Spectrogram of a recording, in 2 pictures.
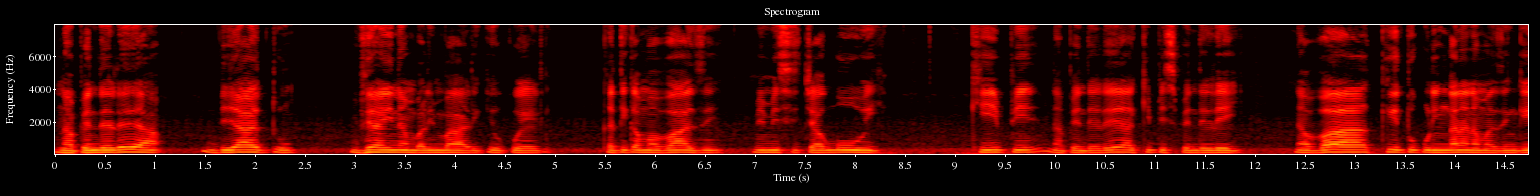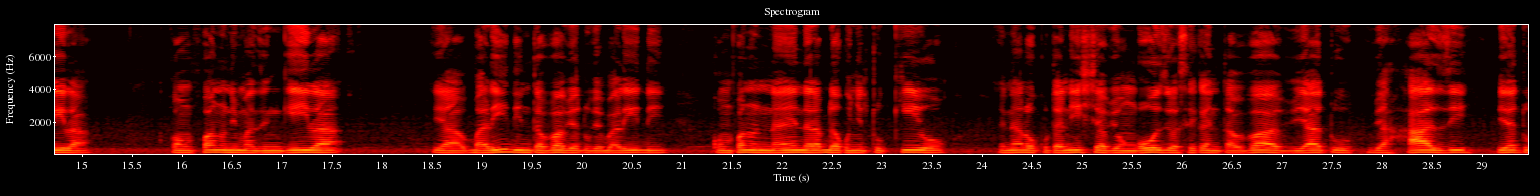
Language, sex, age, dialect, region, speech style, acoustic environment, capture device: Swahili, male, 18-24, Tanzania - Dar es Salaam, Tanzania, happy; relaxed; excited; focused, traffic, mobile / macOS / Safari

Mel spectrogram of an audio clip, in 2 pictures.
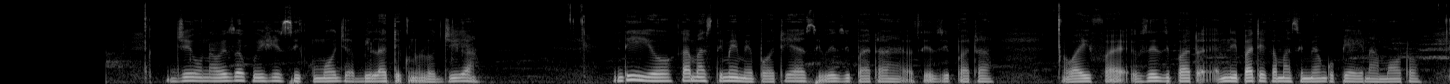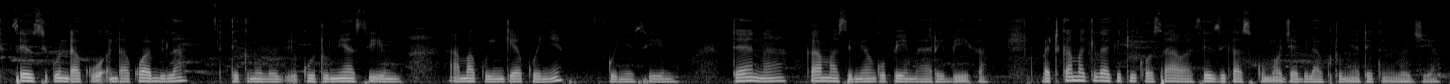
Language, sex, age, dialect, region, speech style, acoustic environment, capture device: Swahili, female, 25-34, Kenya - Nairobi Sheng-influenced, Kenya, relaxed, silence; nature, mobile / Linux / Chrome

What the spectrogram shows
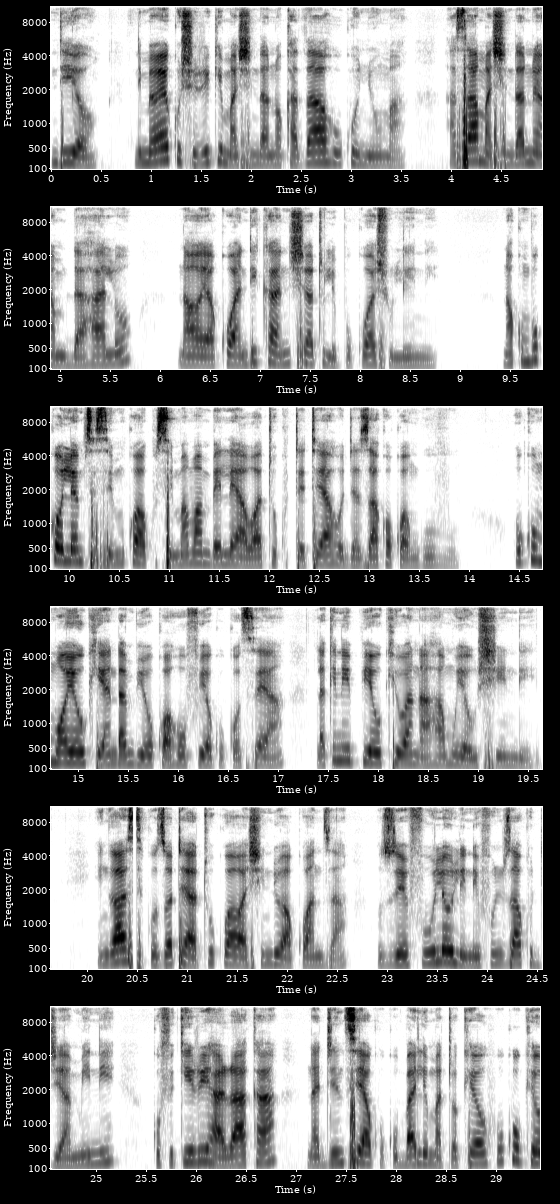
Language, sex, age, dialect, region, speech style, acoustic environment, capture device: Swahili, female, 18-24, Kenya - Nairobi Sheng-influenced, Kenya, relaxed, nature, mobile / Linux / Chrome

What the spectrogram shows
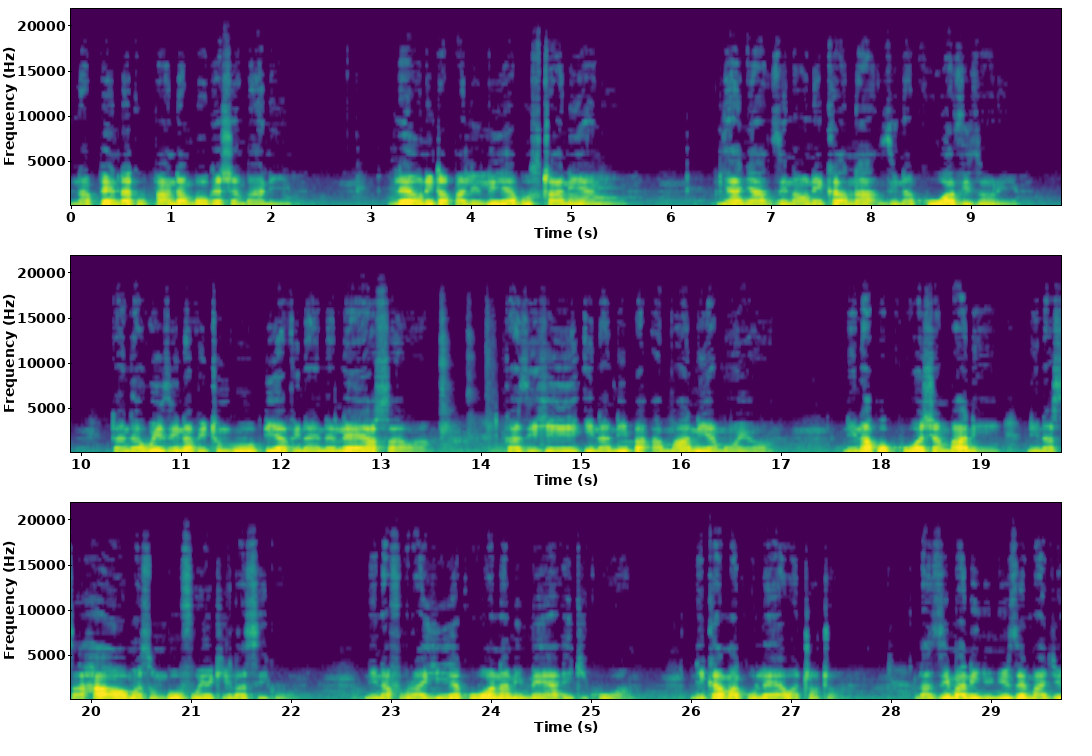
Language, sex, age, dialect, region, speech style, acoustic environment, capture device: Swahili, male, 35-44, Kenya - Mombasa, Kenya, focused, silence, desktop / Windows / Chrome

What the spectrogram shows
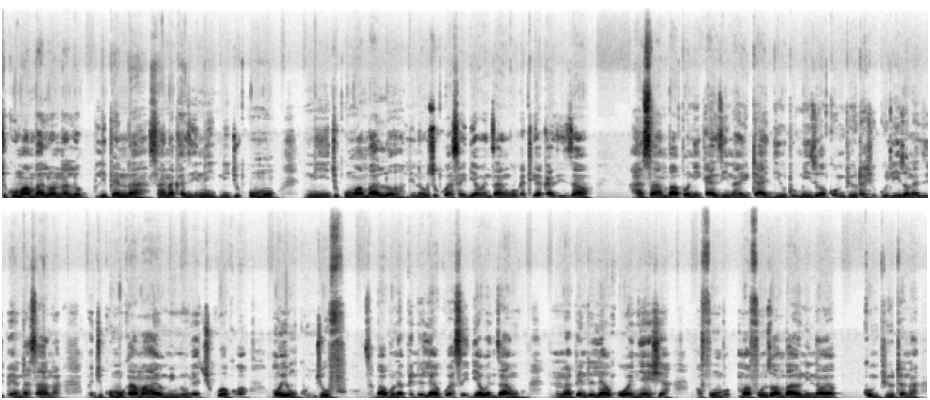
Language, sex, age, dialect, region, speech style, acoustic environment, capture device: Swahili, male, 18-24, Kenya - Mombasa, Kenya, relaxed, silence, mobile / Linux / Chrome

